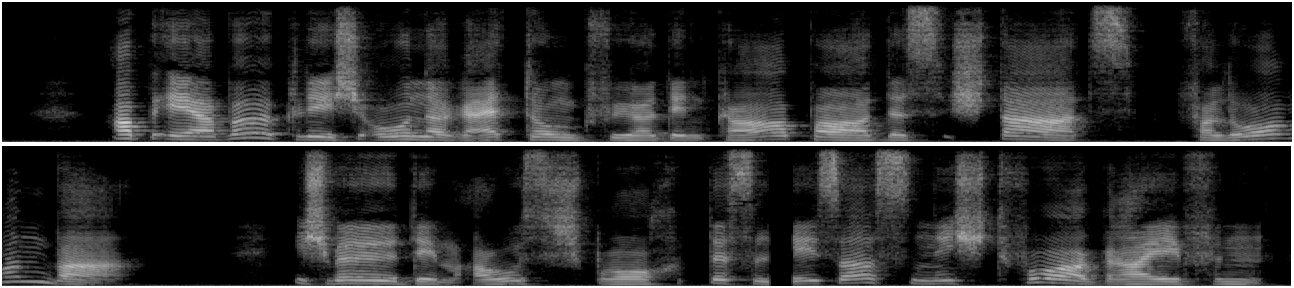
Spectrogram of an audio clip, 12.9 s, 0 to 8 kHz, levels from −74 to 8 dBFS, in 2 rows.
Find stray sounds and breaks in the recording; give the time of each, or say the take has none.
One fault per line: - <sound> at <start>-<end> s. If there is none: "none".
- dropout at 10.3-10.4 s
